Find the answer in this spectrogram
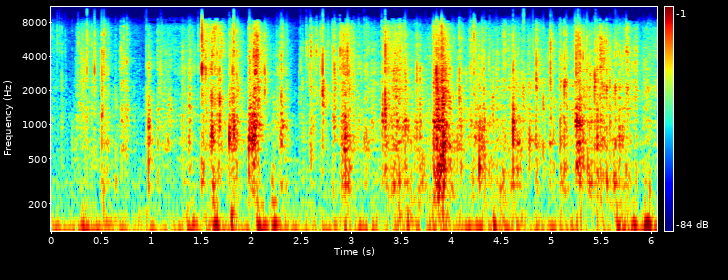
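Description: Foil trading-card pack wrapper crinkling and tearing as it is pulled open by hand, in irregular crackles that are a little louder about one and a half, two, four and five seconds in.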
